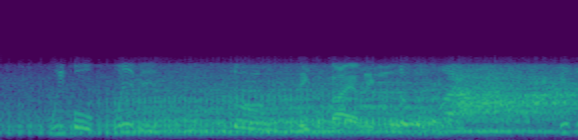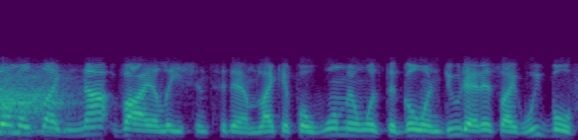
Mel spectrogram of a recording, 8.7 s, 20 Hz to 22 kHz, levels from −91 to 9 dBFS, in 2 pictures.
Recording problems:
phone-call audio; nothing above 3.5 kHz
traffic noise; very loud; until 4.5 s; 3 dB above the speech

